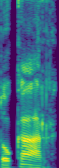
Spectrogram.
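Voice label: to play instruments, Spanish, male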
